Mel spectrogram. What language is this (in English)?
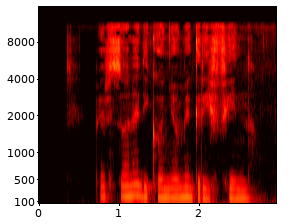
Italian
